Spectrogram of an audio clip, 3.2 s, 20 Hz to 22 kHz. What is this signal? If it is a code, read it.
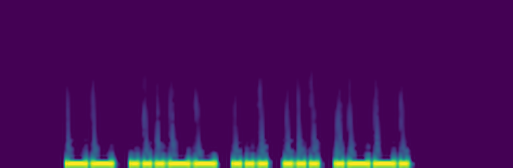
Morse code, heard as a keyed tone, about 32 wpm, 700 Hz. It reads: M3SSP
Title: DXCC-100 Call Signs - 5 Characters - Repeated 3x - 30wpm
